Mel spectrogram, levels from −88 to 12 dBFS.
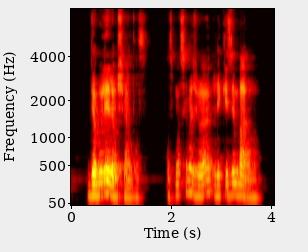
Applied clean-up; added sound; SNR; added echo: neural mask model DeepFilterNet 3.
